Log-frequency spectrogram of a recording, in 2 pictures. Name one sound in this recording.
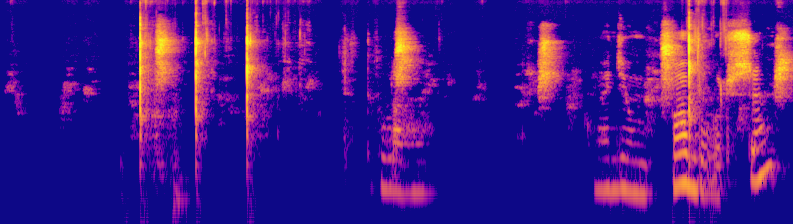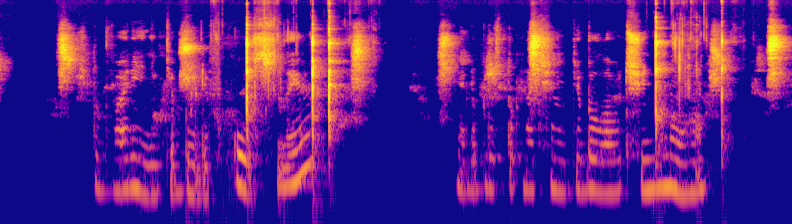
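A metal spoon clinks and scrapes against a bowl.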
